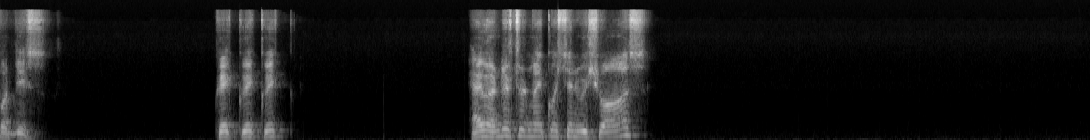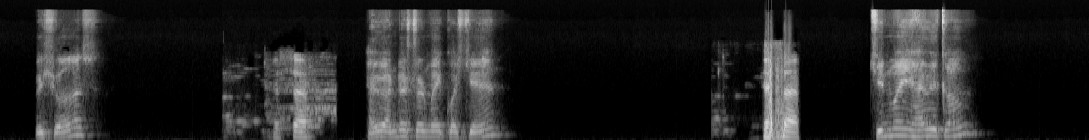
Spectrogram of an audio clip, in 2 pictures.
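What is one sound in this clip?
An elderly man speaks calmly in short phrases through an online call.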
